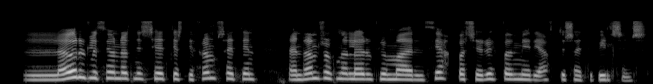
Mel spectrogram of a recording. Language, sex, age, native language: Icelandic, female, 16, Icelandic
